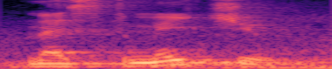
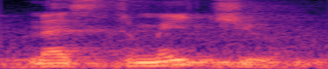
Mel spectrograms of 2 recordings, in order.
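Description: First: 'Meet you' is joined with a ch sound. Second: 'Meet you' is joined with a ch sound.

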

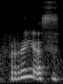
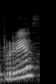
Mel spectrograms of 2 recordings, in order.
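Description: First: The word begins with an F sound. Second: The word begins with a P sound. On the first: The speaker calls it right. "а фрес" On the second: The speaker calls it wrong. "Не прес"

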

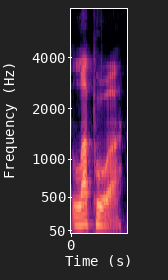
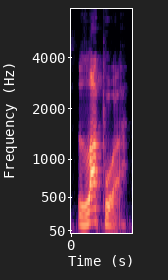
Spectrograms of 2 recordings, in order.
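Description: First: The stress falls toward the end of the word. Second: The stress does not fall on the word's end. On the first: The speaker calls it wrong. "we tend to pronounce it Lapua. Apparently that's incorrect" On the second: The speaker calls it right. "there's no accent on the end"

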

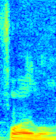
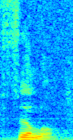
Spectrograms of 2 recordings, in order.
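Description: First: The name does not rhyme with pillow. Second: The name rhymes with pillow. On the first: The speaker calls it wrong. "But not Philo" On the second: The speaker calls it right. "that rhymes with pillow"

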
